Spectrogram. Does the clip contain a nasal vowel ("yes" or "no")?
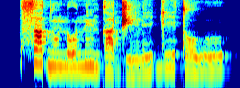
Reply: yes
